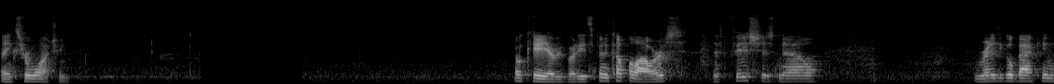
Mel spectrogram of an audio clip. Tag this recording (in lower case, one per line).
speech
